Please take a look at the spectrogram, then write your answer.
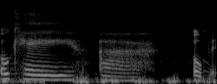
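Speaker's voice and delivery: slightly nervous, hesitant voice. Voicing a character guiding another into her room: nervous character voice. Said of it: "you can kinda hear in her voice, she gets a, a little bit nervous".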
